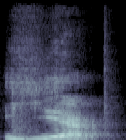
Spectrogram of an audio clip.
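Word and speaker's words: ер: you don't pronounce it it doesn't have a sound but it's the name is year okay it's called year it doesn't have any translation and this one is yi and the the sound is.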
